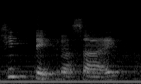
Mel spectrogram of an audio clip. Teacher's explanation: Kitte kudasai, the ki is the higher pitch. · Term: pitch accent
